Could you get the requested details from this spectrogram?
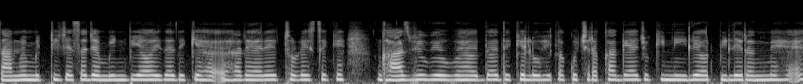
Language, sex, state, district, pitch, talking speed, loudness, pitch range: Hindi, female, Chhattisgarh, Sukma, 215 Hz, 270 wpm, -15 LUFS, 210-220 Hz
